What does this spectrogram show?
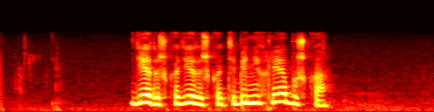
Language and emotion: Russian, neutral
